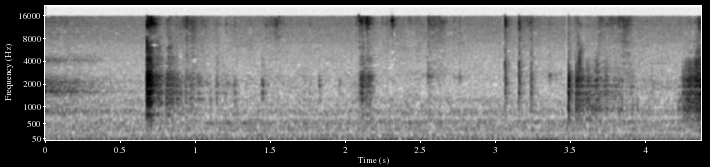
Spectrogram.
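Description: Tarot cards being handled at a table: a sharp click about a second in, then a few fainter clicks and taps.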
